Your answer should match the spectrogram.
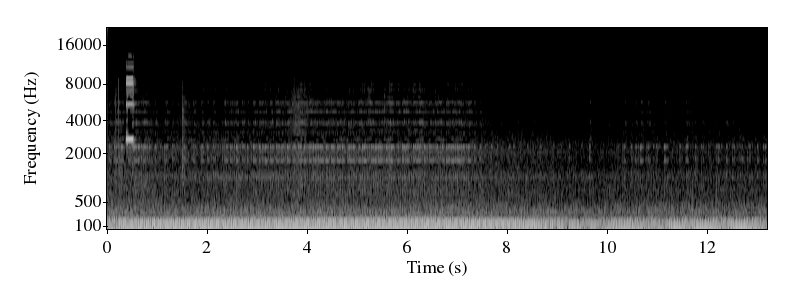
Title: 2000 Expedition: Rough Idle - Help!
